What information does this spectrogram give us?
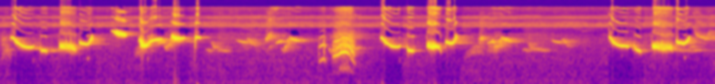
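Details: Black-breasted magpie-robin singing in relaxed 'ngeroll' fashion to provoke a dull bird into song: nearly continuous bright, curling whistles repeated in rapid phrases, one harsh buzzy note at mid-point, and a brief quiet gap before a final burst.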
